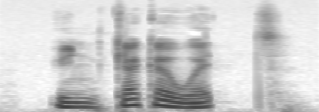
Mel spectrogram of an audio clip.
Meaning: post-1990 spelling of cacahuète
- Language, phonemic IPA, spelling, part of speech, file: French, /ka.ka.wɛt/, cacahouète, noun, Fr-cacahouète.ogg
